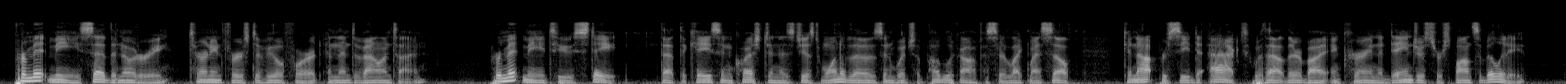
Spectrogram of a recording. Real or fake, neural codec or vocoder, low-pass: fake; vocoder, 44.1 kHz, 128 mel bands every 256 samples, BigVGAN v2; 7.2 kHz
